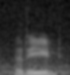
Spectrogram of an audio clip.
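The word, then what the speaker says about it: read: Second form, third form, लेकिन इसकी pronunciation change हो जाती है। रीड, रेड, रेड, तो इसकी प्रोनाउंसिएशन चेंज हो जाती है, लेकिन इसकी स्पेलिंग सेम रहती है तीनों फॉर्म्स में।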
